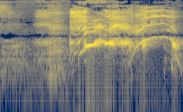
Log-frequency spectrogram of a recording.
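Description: A toddler crying: a wheezy catch of breath, then from about a second in a loud, high-pitched wail that rises and falls in pitch.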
